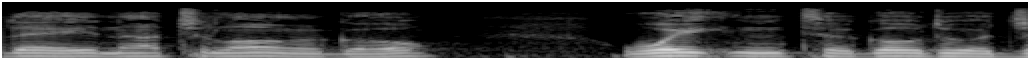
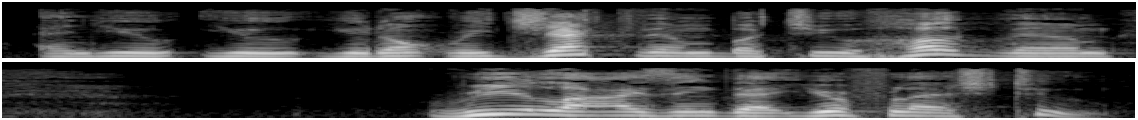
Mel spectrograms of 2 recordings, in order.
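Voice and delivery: ordinary delivery

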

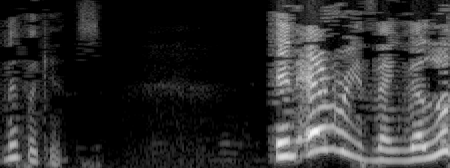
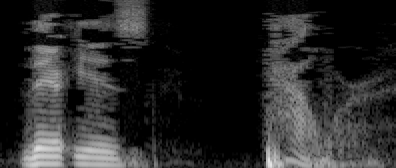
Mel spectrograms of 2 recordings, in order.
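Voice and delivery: low, trailing into a whisper; hushed awe; 9 semitones lower, 4 dB quieter, slower than usual. Real, not acted. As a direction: let POWER fall to a whispered breath. Dramatic hush on key scripture phrase.

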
